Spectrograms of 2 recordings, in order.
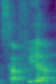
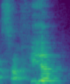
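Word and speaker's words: Sofia: Y fíjense, la O en Safía no es la sílaba tónica, por lo tanto se pronuncia igualmente A. Safía Gubaidulina.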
